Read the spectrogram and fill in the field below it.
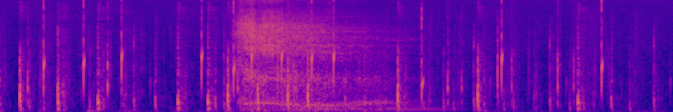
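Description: A pickaxe rapidly chips and breaks stone blocks with quick clicking knocks.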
